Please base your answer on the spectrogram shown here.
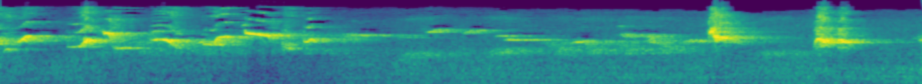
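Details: Oriental magpie-robin giving a masteran song for teaching cage birds. Quick varied whistles and chatter come first, then softer notes and two sharp high accents, with steady background hiss.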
